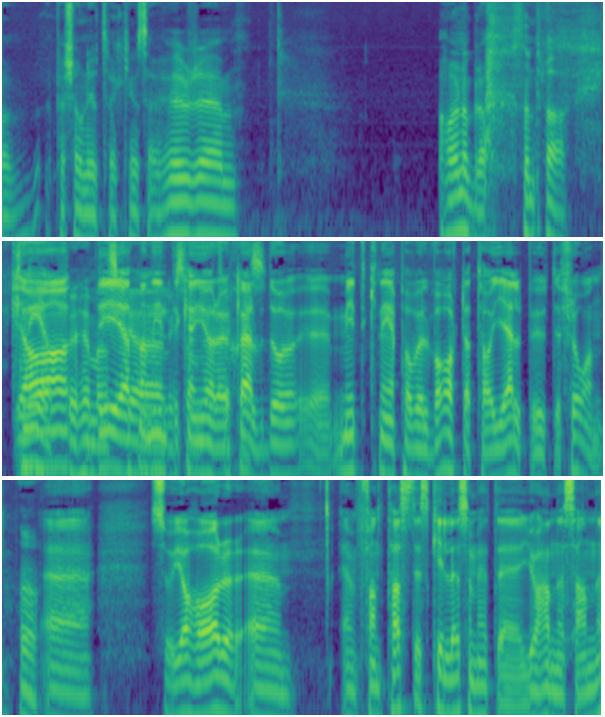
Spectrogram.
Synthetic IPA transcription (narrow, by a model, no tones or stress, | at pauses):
pʰæʂuːnɪʉ̟ːt̪vɛklɪŋɔsæːɾhɵɾ | haɖɵnɔbɾɑnɔbɾɑːkʰjɑːeːhmd̪ɛæat̪manɪnəkʰanjœːɾaɛɧɛlvd̪ɔmɪt̪kʰneːphaɾvɛlvɑːʈat̪ʰːɑːjɛlpːʉ̟ːt̪ɪfɾoːn | sɔjɑːɡɦaɾ | ɛ̰nfant̪ʰast̪ɪskʰːɪlːəsɔmheːt̪ʰə̰jʊ̰ɦanːəsanːə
